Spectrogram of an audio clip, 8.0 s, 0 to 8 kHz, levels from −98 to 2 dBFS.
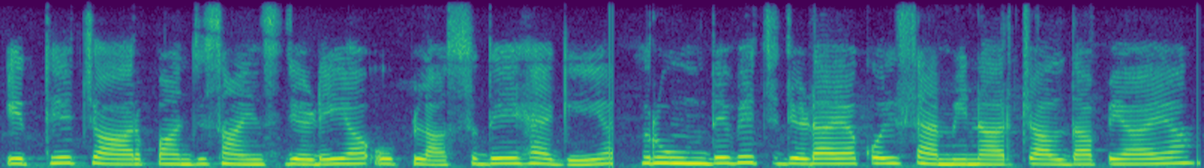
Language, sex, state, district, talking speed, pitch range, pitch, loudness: Punjabi, female, Punjab, Kapurthala, 155 wpm, 220-250 Hz, 235 Hz, -13 LUFS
